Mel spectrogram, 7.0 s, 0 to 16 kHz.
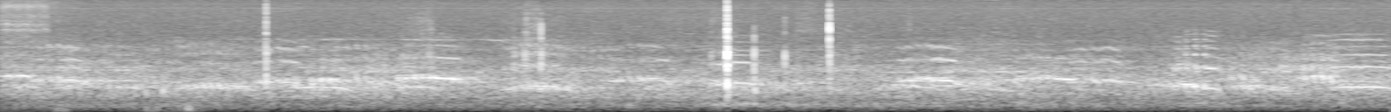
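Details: On 26 February 2024 in Ljubljana, Slovenia, a flock of Common cranes, heard from an attic at home, calls in a steady overlapping chorus of rolling, trumpeting notes, with a few sharp clicks in the background.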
